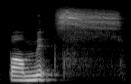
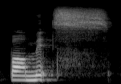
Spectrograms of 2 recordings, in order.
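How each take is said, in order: The two takes are said the same way.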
